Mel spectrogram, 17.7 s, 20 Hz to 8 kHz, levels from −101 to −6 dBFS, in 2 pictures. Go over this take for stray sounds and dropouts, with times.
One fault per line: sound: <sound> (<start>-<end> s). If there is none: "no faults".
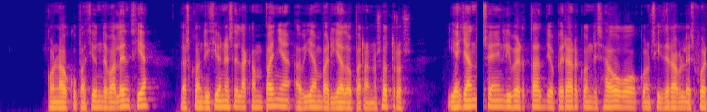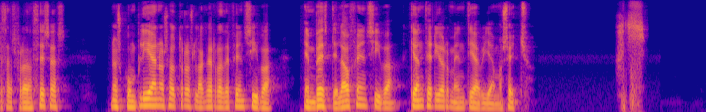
sound: dropout (6.0-6.0 s)
sound: sneeze (16.5-17.0 s)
